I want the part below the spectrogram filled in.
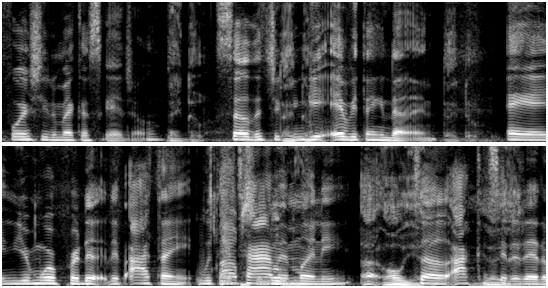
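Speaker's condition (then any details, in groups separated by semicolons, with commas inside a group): No condition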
